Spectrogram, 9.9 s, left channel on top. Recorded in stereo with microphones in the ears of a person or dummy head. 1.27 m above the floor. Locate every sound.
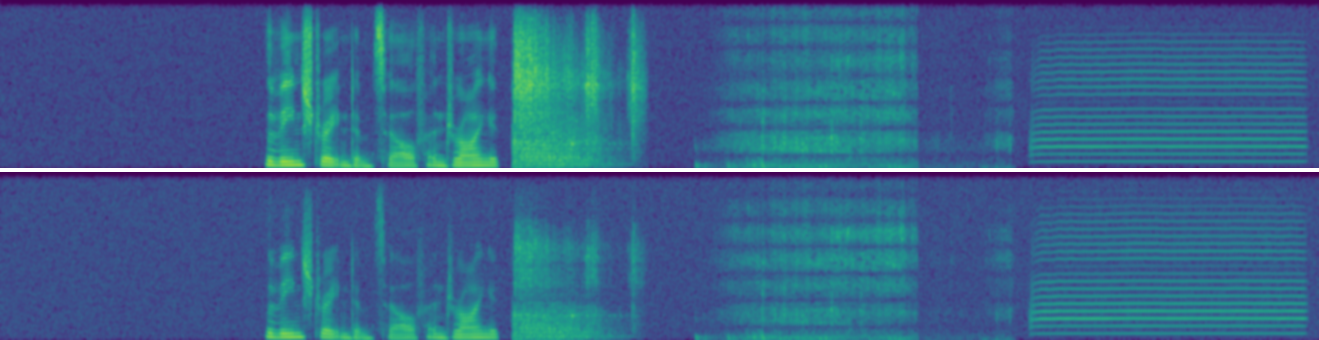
2.0 s a woman speaking: 80° left
3.8 s a gunshot: 70° left (ahead or behind)
5.2 s a sliding door: 30° left (ahead or behind)
7.7 s a trumpet: 10° right (ahead or behind)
